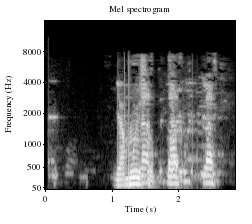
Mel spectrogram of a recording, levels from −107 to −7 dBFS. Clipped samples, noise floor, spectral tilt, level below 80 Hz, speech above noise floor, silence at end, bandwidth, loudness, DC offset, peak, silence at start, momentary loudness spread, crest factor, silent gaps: under 0.1%; -55 dBFS; -6 dB/octave; -46 dBFS; 41 dB; 0.3 s; 7.8 kHz; -15 LUFS; under 0.1%; -2 dBFS; 0.05 s; 14 LU; 14 dB; none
